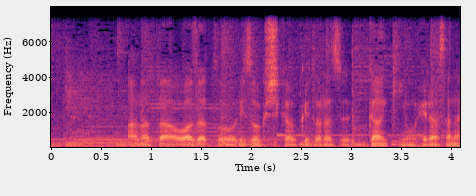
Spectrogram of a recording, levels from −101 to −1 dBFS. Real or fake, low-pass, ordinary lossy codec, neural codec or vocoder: real; 7.2 kHz; none; none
